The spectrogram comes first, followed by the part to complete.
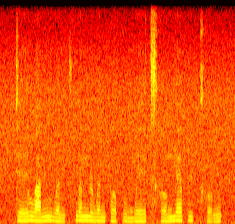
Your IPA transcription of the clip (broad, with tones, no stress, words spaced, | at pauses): ke˧˥ɪ̯lwa˧˥n mwə˨˩nt̪ʰwə˥n ɻwə˧˥npɤ˧˥pu˨˩ mwe˧˥ɪ̯t͡sʰɤ˧˥ n̪jɛ˥py˥˩ kʰɤ˧˥ŋ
